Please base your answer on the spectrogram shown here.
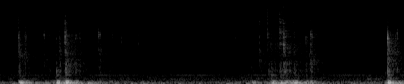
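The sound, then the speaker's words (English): Clicks of a computer keyboard as code is typed: a few quick bursts of keystrokes, each separated by short pauses. The typing is quiet and there is no talk over it. “Whoops. It would help if I could type. We're going to add app.useGoogleAuthentication.”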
